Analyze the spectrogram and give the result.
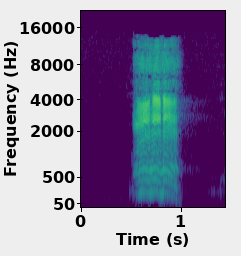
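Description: A single sheep bleats once, a loud, wavering baa lasting about half a second, with silence before and after.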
